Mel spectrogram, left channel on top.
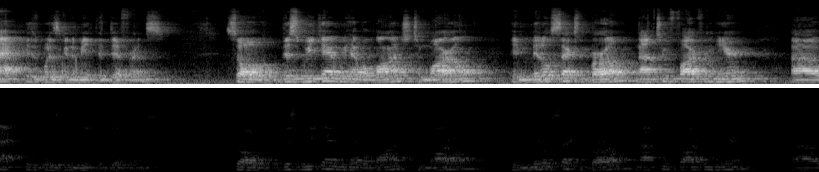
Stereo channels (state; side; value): quieter; right; 39.5 dB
